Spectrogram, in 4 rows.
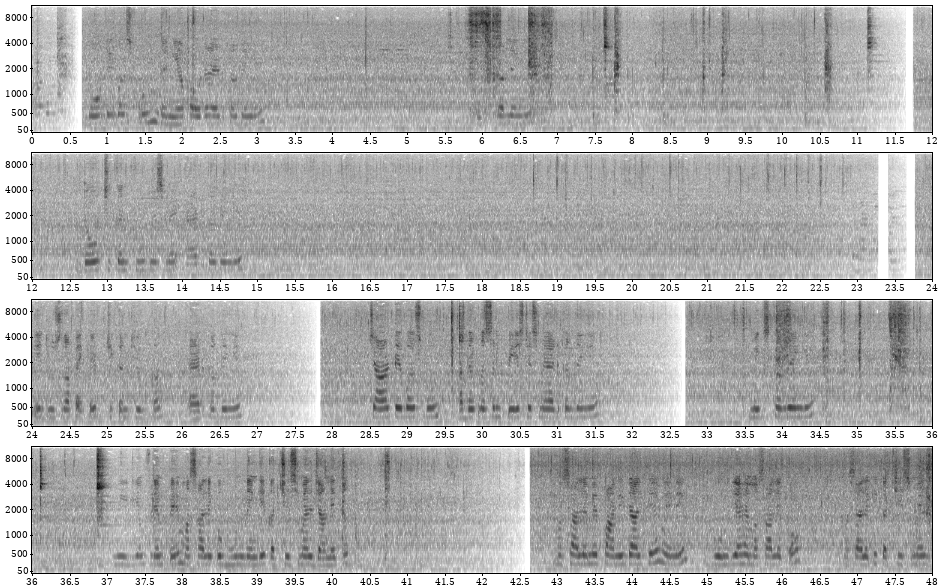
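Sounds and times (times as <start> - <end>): low steady hum: 0.0 - 48.0
food sizzling in a pot: 0.8 - 11.0, 32.7 - 48.0
metal spoon scraping pot: 5.7 - 8.0, 33.8 - 36.2.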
